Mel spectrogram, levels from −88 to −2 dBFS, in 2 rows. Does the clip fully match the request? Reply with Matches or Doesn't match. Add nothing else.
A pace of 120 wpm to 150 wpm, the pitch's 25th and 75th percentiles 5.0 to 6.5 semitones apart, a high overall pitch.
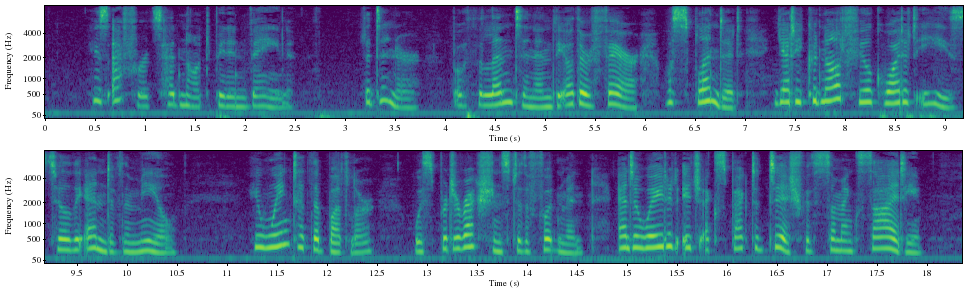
Doesn't match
